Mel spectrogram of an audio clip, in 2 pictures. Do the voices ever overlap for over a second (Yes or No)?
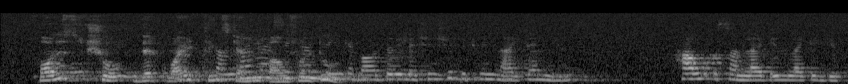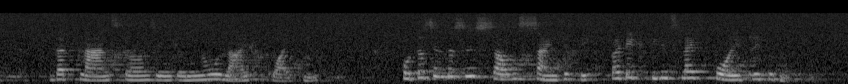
Yes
